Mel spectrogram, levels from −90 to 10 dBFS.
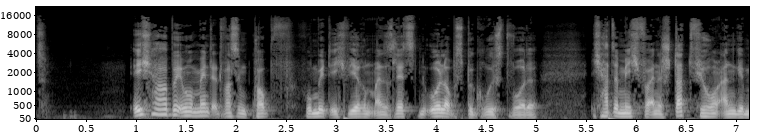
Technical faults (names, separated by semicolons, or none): DC step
